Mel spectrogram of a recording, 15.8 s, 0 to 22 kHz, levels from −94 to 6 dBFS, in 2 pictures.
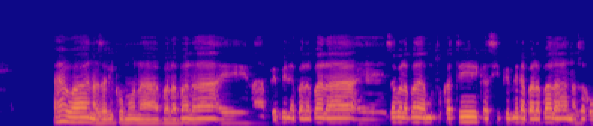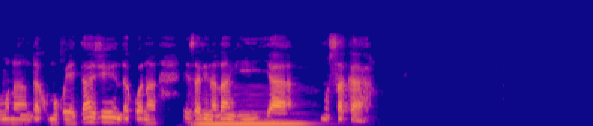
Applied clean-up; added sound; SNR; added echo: classical method log-MMSE.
